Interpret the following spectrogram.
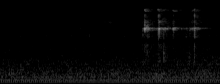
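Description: A few quick light metallic clinks from a cat's collar tag jingling as the cat rolls on the carpet, about one and a half seconds in, over quiet room tone.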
